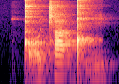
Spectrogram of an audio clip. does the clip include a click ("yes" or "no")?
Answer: yes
